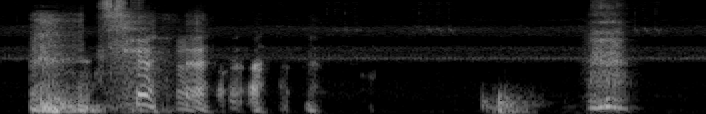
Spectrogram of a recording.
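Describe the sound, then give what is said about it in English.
A steady, continuous chorus of crickets chirping hums through the whole scene, with several loud, voice-like calls and hoots bursting over it. “And yet we can hear crickets.”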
